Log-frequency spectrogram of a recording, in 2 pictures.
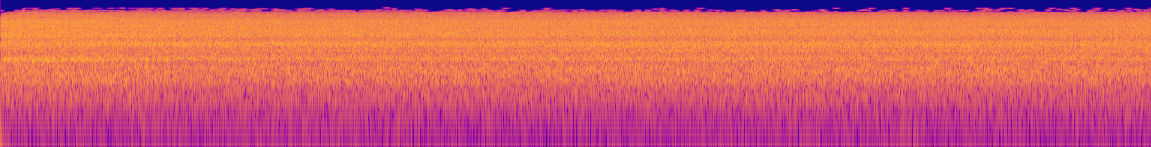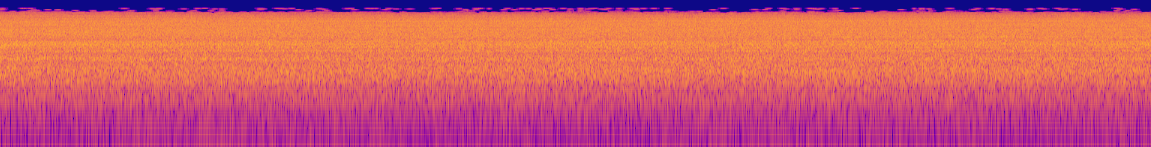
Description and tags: What was to be part of my "Sounds Cats Hate" sample pack, these snippets of a vacuum cleaner are sure to annoy cats, dogs and some birds. Enjoy.
cleaner, vacuum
